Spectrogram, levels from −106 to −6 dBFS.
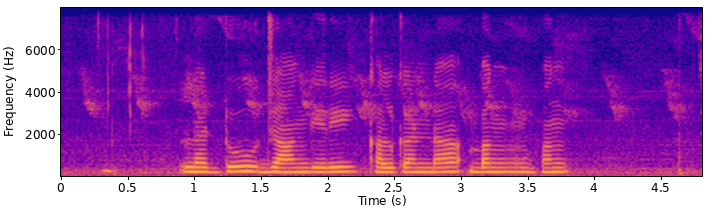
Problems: constant background noise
